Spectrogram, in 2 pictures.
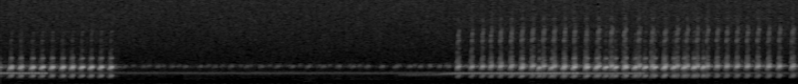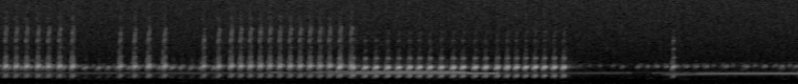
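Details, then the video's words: Tree frogs in a pond at night, mid-April, north-east Italy. Bursts of fast, rattling pulsed calls start and stop in long bouts, separated by quiet gaps where the steady trill of mole crickets carries on. "relaxing singing tree frogs in pond"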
